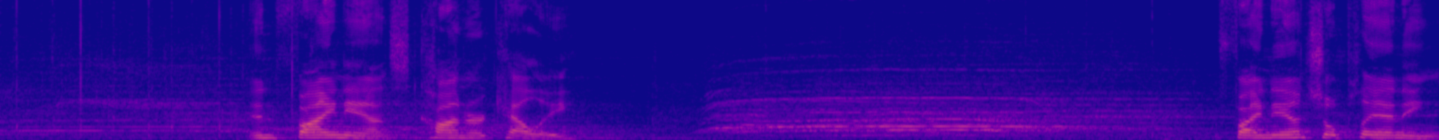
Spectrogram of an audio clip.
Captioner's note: crowd clapping; crowd cheering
